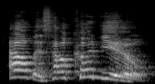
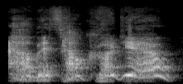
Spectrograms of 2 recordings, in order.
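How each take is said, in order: First: It is said calmly, without screaming. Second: It is screamed in a shrill, loud voice.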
